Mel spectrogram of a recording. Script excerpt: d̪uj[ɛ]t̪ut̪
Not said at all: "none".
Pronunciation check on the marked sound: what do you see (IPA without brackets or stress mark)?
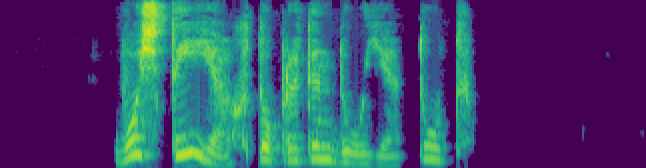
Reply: ɛ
